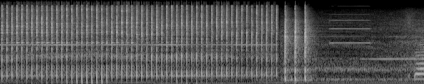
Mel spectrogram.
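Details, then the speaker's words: Rapid, regular sharp clicking at about three per second, then a few louder clicks and a tone, from a shock wave therapy (ESWT) device. It is treating cellulite on the thigh over ultrasound gel with tip 5, preset to 2500 impacts at 10 Hz and 100 mJ, which is painless. "so it's preset at 2500 impacts 10 hertz with 100 mj it doesn't hurt at all"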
